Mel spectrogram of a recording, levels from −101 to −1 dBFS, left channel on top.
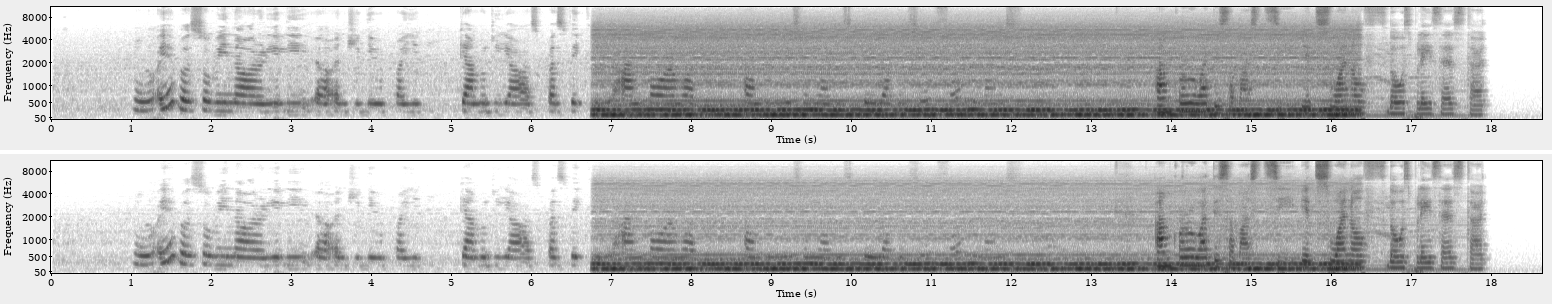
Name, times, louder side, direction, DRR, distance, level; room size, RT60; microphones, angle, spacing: voice 1, 1.0-4.6 5.1-8.1 8.6-9.9 10.1-11.9, left 4 dB, 85° left, 0.7 m, -41 dB
sound 1, 6.7-16.4, left 2 dB, 35° left, 0.4 m, -26 dB
voice 2, 11.8-17.9, right 2 dB, 30° right, 0.8 m, -34 dB
4.3 x 2.7 x 2.6 m
head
